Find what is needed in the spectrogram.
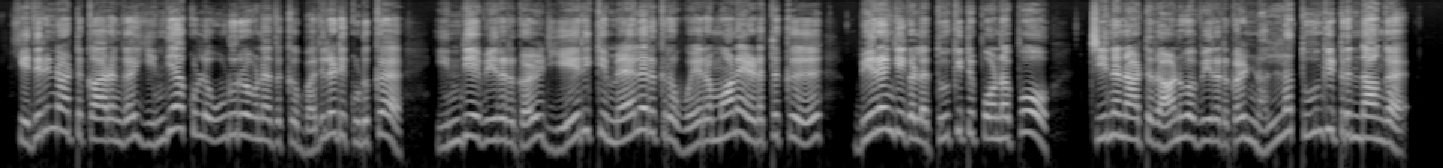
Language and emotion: Tamil, surprised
